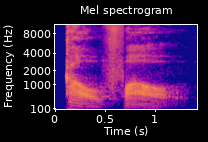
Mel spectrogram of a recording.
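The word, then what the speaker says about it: קָוָה: Tapi kalau dibacanya, seperti ini lafalnya, kaufau.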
